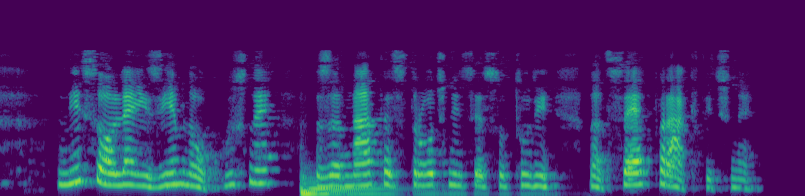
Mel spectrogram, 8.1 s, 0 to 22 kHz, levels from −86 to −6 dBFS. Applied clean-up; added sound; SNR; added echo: neural mask model RNNoise.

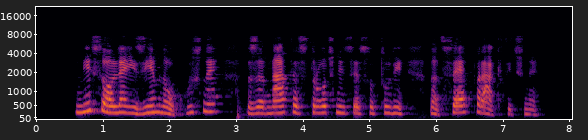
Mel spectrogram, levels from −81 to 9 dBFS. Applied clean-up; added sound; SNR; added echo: neural mask model DeepFilterNet 3.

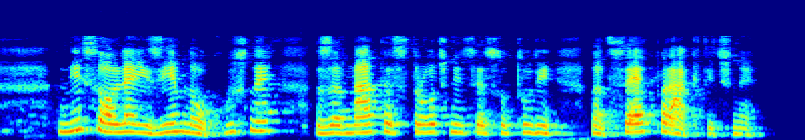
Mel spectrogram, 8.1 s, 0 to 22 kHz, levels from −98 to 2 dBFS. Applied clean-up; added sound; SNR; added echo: neural mask model Resemble Enhance denoiser.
